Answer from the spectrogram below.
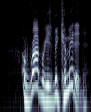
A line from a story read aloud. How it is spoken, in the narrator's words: I gasped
